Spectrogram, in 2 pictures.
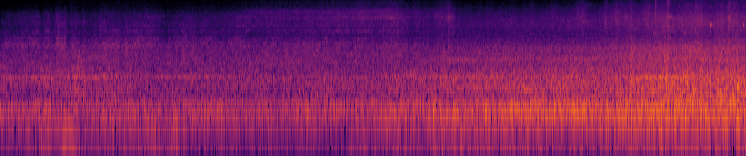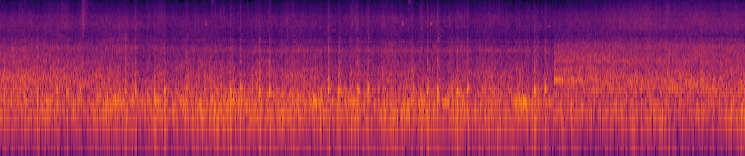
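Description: Passenger train hauled by an electric locomotive approaching and running past, its wheels clattering rhythmically over the rail joints, growing steadily louder as it nears.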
